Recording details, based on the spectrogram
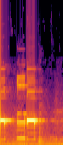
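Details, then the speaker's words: A run of high-pitched electronic beeps: a Trilogy home ventilator low inspiratory pressure alarm, usually meaning a disconnected breathing circuit, triggered during caregiver training before checking hoses and pressing reset. "Low inspirator pressure. Which means usually a circuit disconnect, right?"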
